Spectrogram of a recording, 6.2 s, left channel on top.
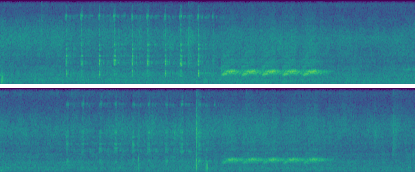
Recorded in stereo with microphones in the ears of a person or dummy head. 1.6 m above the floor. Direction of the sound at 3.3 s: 70° left (ahead or behind).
